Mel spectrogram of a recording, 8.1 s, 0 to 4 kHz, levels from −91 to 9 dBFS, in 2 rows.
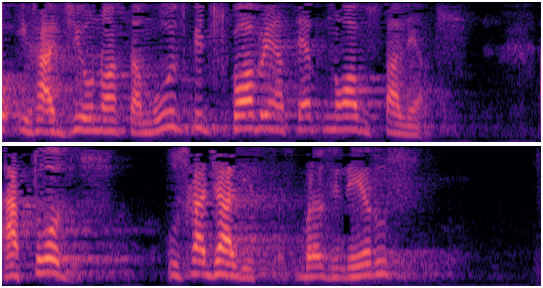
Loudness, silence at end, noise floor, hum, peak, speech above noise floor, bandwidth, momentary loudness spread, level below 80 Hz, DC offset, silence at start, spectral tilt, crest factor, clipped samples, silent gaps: -26 LUFS; 0.95 s; -72 dBFS; none; -4 dBFS; 46 dB; 4 kHz; 18 LU; -76 dBFS; under 0.1%; 0 s; -9.5 dB/octave; 22 dB; under 0.1%; none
